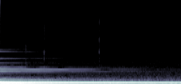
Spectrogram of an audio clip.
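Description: Background music: a single guitar chord struck right at the start and left ringing, slowly fading.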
